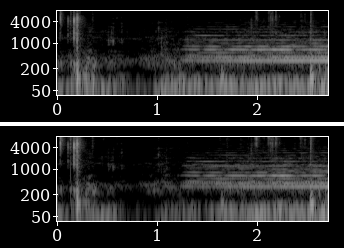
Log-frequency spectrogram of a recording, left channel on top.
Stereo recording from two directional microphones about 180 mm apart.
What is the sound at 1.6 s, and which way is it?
Music, 15° right (ahead or behind).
